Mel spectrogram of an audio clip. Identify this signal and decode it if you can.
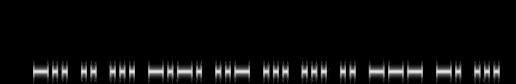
Morse code, heard as a keyed tone, about 25 wpm, 600 Hz. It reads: DISCUSSIONS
